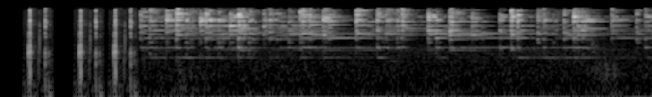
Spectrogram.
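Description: Subscribe-button animation sound effect: a few quick clicks in the first second and a half, then a busy run of bright, tinkling chime strikes.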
